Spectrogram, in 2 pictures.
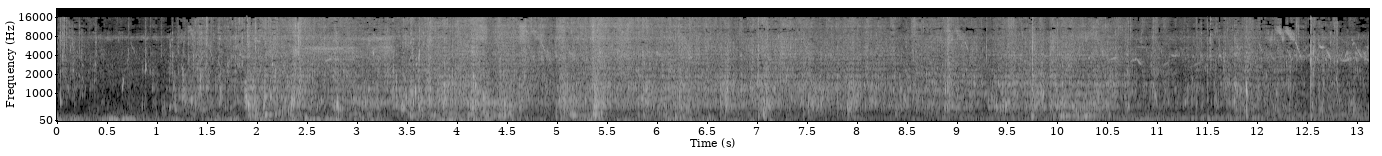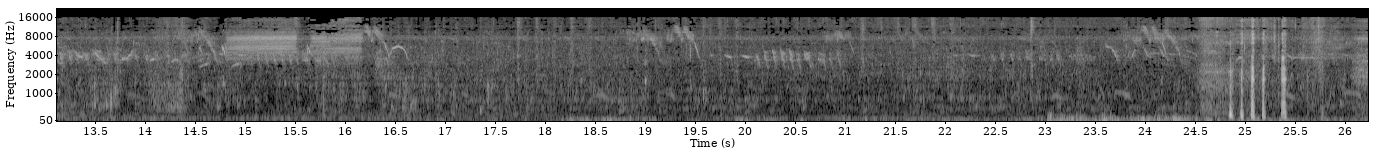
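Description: Water sloshing and trickling around a horse as it wades into a farm pond and swims with a rider on its back. A short voice is heard near the end.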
